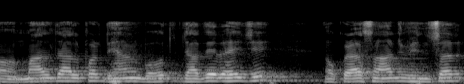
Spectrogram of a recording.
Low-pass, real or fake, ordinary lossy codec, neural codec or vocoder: none; real; none; none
